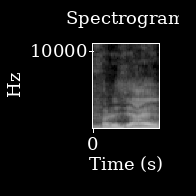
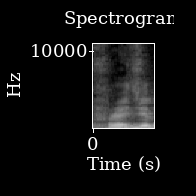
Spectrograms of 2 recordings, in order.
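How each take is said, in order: First: It is said the British way, ending 'jile'. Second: It is said the American way, ending 'jil'.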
